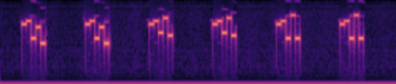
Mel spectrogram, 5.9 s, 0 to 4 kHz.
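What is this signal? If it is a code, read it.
Five-tone selective call (ZVEI), heard as quick runs of five tones, tones of about 70 ms. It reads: 89371 89371 89504 89504 89333 89333
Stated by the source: Five-tone ZVEI selective call received by SDR, from the fire brigade Feuerwehr Orlamünde.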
